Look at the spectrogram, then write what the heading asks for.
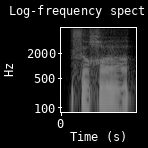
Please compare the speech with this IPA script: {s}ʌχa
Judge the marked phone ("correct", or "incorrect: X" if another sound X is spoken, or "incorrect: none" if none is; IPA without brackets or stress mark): correct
